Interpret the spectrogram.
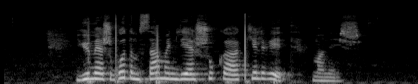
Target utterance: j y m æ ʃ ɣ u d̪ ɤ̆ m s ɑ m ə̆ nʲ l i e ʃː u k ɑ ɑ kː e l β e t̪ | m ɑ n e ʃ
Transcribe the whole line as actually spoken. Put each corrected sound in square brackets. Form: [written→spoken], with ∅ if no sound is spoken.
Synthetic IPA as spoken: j y m æ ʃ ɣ [u→o] d̪ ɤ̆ m s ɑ m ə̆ nʲ l i [e→æ] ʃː u k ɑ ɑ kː e l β e t̪ | m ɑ n e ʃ

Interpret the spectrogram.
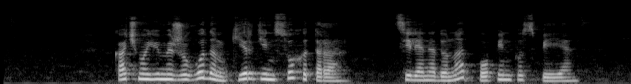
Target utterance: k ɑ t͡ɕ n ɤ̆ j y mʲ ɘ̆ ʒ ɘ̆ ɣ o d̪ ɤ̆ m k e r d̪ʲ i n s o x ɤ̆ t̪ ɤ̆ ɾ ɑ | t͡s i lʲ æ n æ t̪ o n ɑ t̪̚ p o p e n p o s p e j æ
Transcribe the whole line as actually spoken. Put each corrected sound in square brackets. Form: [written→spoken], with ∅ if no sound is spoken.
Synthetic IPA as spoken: k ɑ t͡ɕ [n→m] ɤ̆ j y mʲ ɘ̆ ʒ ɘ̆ ɣ o d̪ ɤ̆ m k e r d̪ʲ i n s o x ɤ̆ t̪ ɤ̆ ɾ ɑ | t͡s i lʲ æ n æ [t̪→d̪] o n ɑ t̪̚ p o p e n p o s p e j æ

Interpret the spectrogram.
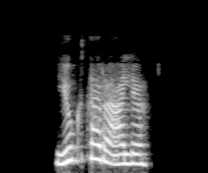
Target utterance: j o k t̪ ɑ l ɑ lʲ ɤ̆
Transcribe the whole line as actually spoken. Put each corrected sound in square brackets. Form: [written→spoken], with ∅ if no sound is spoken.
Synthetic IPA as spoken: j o k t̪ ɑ [l→ɾ] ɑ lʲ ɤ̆

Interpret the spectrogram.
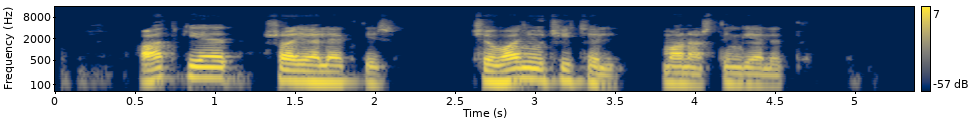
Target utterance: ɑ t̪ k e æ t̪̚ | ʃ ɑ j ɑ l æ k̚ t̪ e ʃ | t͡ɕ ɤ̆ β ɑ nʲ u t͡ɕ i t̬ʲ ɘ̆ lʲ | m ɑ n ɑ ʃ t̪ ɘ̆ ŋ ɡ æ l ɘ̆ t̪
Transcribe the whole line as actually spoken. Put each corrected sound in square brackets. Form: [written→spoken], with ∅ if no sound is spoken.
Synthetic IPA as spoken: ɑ t̪ k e æ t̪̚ | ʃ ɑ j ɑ l æ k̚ t̪ e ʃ | t͡ɕ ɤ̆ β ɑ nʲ u t͡ɕ i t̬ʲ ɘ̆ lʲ | m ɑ n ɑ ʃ t̪ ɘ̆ ŋ ɡ æ l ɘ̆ t̪

